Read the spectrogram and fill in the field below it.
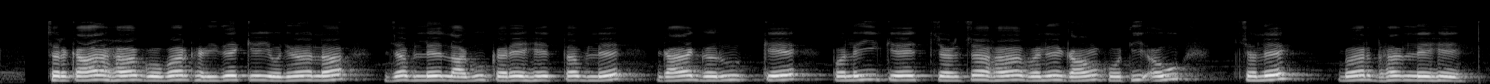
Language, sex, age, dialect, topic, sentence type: Chhattisgarhi, male, 18-24, Western/Budati/Khatahi, agriculture, statement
